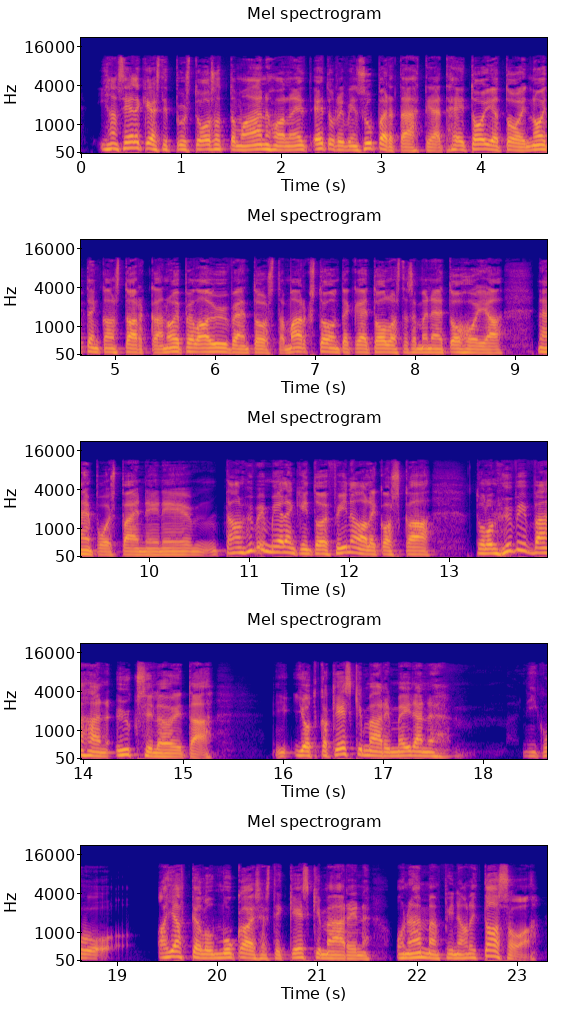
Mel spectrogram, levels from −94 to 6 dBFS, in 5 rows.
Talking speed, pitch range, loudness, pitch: 135 wpm, 120-150 Hz, -18 LUFS, 135 Hz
